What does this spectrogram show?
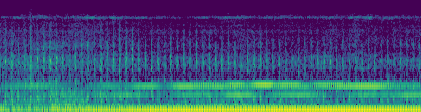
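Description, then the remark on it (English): A helicopter drones with a heavy low rumble and a rapid, steady rotor chop, with a faint high whine over it. It swells slightly louder over the first seconds and then holds, with no voices. “They had a helicopter, and they had flak jackets.”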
